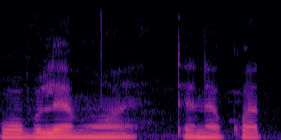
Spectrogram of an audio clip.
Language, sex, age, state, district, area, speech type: Assamese, female, 18-30, Assam, Sivasagar, rural, spontaneous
